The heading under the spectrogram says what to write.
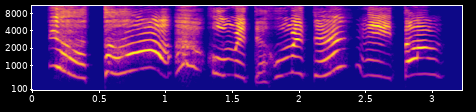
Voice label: Voice victory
